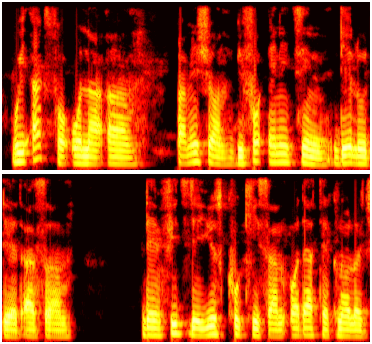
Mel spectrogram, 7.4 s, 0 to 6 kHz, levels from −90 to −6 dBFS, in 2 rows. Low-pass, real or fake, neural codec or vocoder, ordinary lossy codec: 5.4 kHz; real; none; none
